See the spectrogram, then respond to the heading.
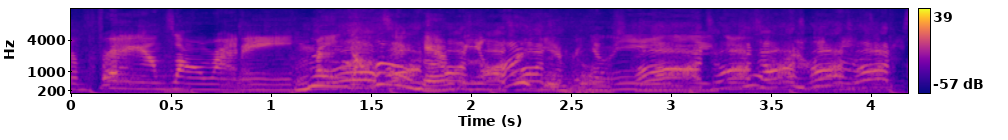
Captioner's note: arguing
